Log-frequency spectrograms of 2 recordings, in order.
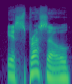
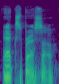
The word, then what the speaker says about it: espresso: It's espresso, not espresso.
